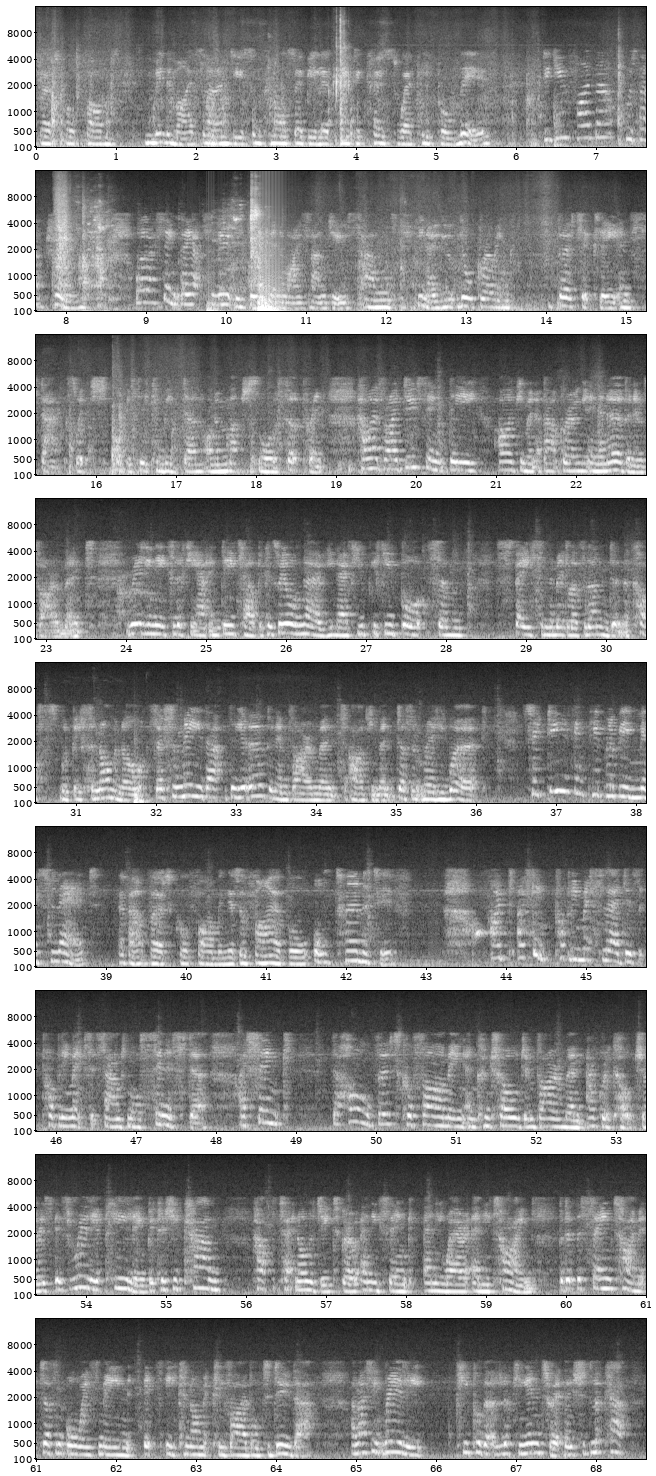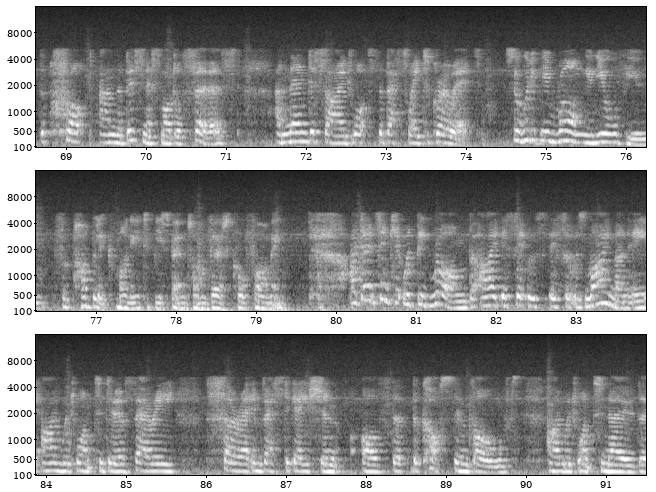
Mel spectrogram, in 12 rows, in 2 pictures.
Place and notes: Luttons, UK - the early morning routine ...
the early morning routine ... lights ... radio ... kettle ... pills ... tea ... cereal ... download ... Luhd binaural mics in binaural dummy head ... bird calls ... mew gulls on replay on Rad Ap ... blackbird song ... clock which 'sings' the hours ...
Malton, UK, 8 January 2019, 05:50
